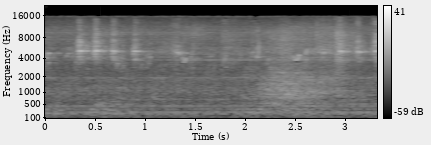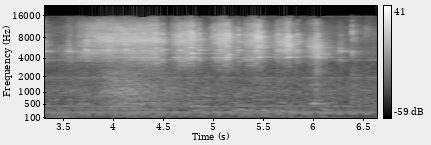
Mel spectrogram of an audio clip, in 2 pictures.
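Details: Barn swallow recorded 18 July 2017 at Zavalatica on Korčula island, Croatia, twittering in quick, high, scratchy bursts with brief chirps, building into a denser chattering run near the end over a faint background hum.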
